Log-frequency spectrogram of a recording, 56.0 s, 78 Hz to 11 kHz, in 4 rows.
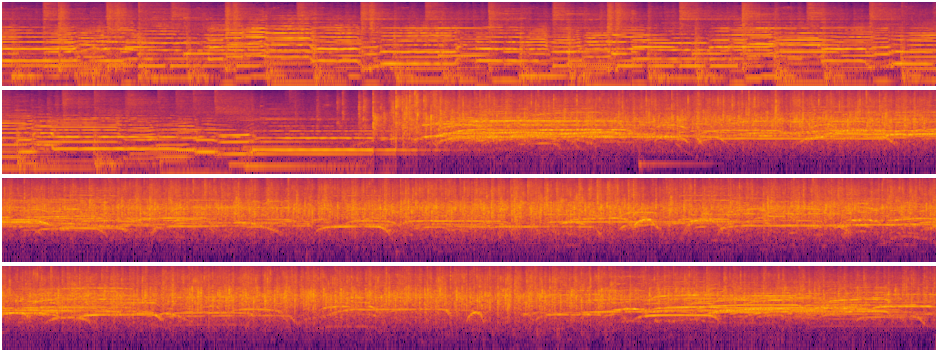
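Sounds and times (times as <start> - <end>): audience clapping: 19.0 - 56.0
crowd whooping and shouting: 19.8 - 56.0.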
